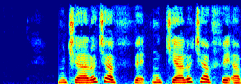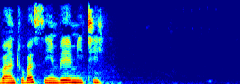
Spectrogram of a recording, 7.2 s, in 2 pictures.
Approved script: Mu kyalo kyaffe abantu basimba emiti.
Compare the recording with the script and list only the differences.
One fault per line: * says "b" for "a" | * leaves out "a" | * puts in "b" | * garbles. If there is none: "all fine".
all fine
